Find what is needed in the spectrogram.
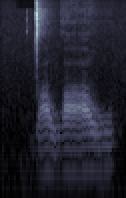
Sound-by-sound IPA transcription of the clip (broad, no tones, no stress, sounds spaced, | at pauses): d̪ ɒ w ɒ w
